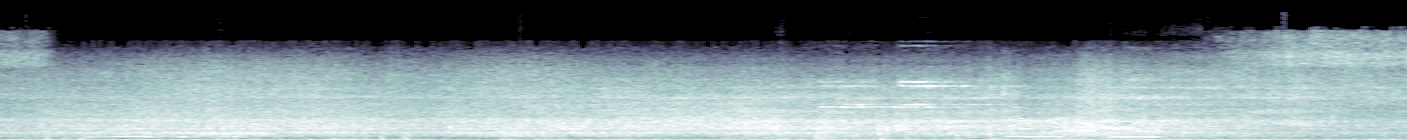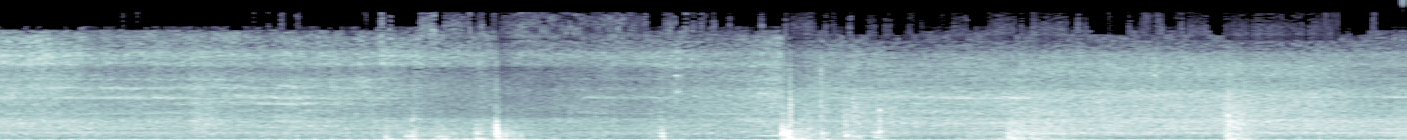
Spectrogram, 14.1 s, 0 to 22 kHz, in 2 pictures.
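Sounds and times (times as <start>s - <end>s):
engine rumbling: 0.0s - 14.0s
scrap metal clanking: 6.2s - 14.0s.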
